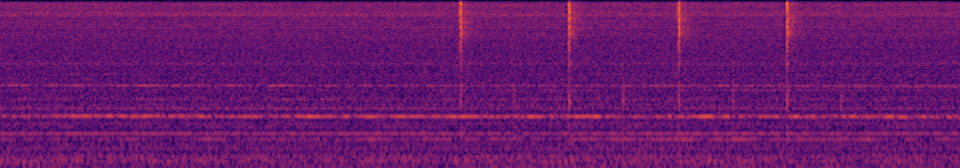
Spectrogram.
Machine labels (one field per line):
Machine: valve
